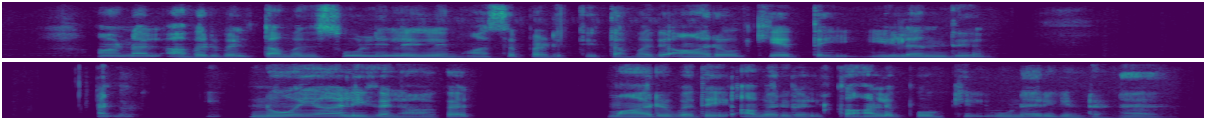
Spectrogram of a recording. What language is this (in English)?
Tamil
